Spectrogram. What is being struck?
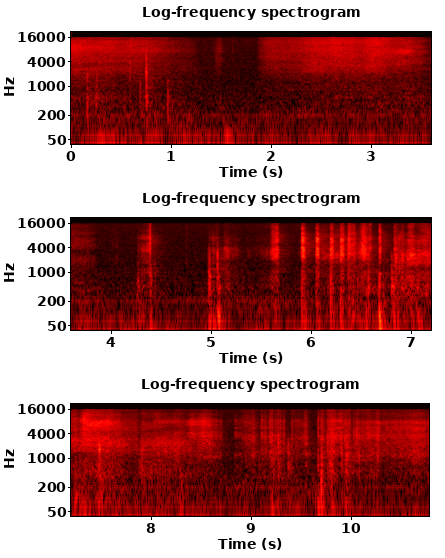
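Paper pages of a thick hardcover book.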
